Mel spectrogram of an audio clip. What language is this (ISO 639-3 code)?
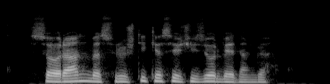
ckb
